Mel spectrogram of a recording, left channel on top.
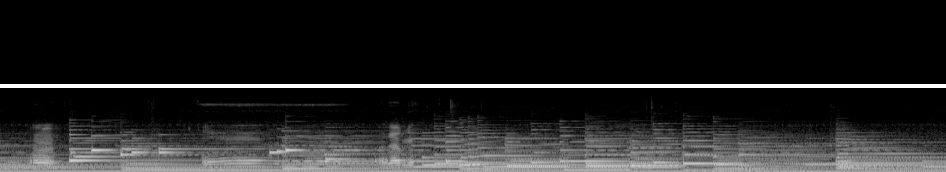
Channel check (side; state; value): left; silent; digital silence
